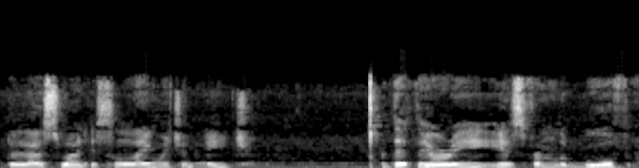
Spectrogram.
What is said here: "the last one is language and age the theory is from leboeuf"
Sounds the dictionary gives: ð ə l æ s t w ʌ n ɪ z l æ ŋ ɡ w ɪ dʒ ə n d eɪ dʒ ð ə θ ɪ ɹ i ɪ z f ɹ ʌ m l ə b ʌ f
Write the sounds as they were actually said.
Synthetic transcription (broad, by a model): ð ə l æ s t w ʌ n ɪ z l æ ŋ ɡ w ɪ dʒ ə n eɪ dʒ ð ə θ ɪ ɹ i ɪ z f ɹ ʌ m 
